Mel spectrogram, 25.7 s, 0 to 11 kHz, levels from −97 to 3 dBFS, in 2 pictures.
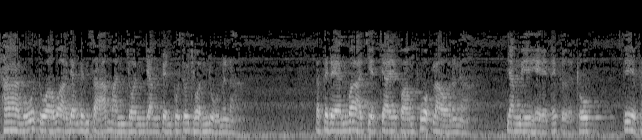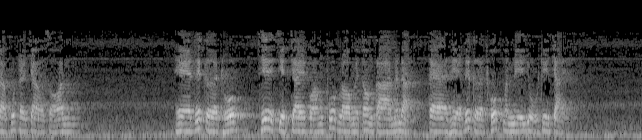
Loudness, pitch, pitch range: -28 LUFS, 130 Hz, 100-145 Hz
